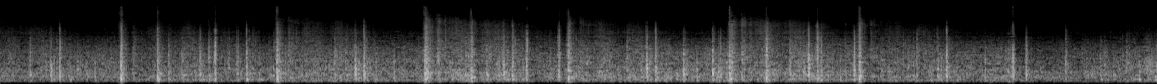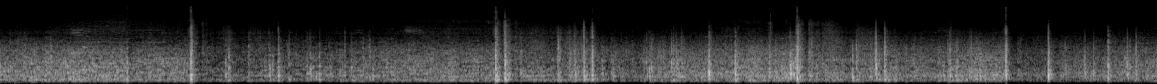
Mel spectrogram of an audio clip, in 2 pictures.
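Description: Fireworks display going off: a continuous crackle of bursting shells with many sharp bangs, often several a second.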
